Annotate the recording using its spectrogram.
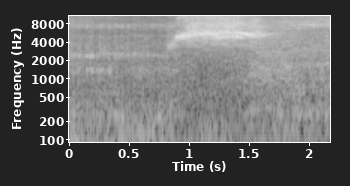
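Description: Experimental electronic sound from modular and physical-modeling synthesis: a steady low rumble under a thin, high whistling tone that arches up and back down, starting about a second in.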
